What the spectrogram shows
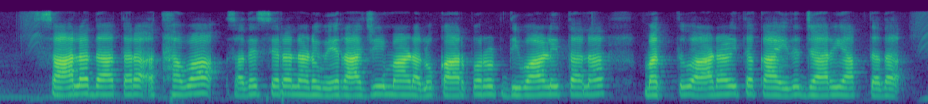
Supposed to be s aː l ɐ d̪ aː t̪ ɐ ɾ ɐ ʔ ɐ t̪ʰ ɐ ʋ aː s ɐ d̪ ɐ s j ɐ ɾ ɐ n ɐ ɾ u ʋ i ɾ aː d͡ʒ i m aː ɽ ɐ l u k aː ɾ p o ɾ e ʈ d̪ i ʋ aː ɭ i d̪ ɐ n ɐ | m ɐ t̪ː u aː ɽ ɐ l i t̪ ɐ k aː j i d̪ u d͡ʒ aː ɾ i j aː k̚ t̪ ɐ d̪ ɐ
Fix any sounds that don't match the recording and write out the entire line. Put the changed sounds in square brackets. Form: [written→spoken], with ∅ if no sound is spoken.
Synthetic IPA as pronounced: s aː l ɐ d̪ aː t̪ ɐ ɾ ɐ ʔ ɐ t̪ʰ ɐ ʋ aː s ɐ d̪ ɐ s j ɐ ɾ ɐ n ɐ [ɾ→ɽ] u ʋ [i→e] ɾ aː d͡ʒ i m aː ɽ ɐ l u k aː ɾ p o ɾ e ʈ d̪ i ʋ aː ɭ i [d̪→t̪] ɐ n ɐ | m ɐ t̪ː u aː ɽ ɐ [l→ɭ] i t̪ ɐ k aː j i d̪ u d͡ʒ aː ɾ i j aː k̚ t̪ ɐ d̪ ɐ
